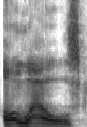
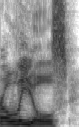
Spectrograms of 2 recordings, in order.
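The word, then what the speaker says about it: alleles: about and you're screaming about alls it's pronounced Al first just just we'll start there they're alals and they're within an organism and then they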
